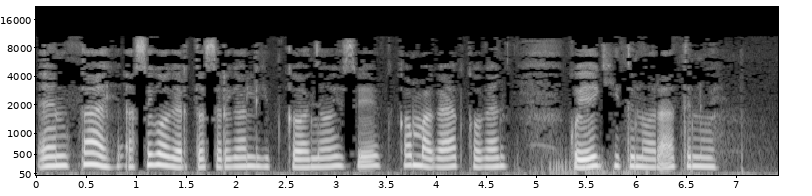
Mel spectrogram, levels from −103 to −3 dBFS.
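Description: A short speech clip with heavy MP3 compression running the whole way through. Nothing comes through above about 10.5 kHz, so the top end is sliced off flat, and the quieter detail has that watery, swirly quality as weak frequency content flickers in and out between frames. Attacks smear too. That's likely a starved encoder, and the damage fits a low bitrate of around 32 kbps.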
